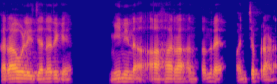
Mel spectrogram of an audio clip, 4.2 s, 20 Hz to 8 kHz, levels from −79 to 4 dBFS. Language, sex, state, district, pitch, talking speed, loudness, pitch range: Kannada, male, Karnataka, Bijapur, 110 Hz, 115 wpm, -20 LUFS, 100-115 Hz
